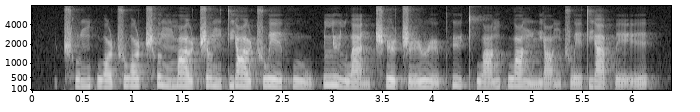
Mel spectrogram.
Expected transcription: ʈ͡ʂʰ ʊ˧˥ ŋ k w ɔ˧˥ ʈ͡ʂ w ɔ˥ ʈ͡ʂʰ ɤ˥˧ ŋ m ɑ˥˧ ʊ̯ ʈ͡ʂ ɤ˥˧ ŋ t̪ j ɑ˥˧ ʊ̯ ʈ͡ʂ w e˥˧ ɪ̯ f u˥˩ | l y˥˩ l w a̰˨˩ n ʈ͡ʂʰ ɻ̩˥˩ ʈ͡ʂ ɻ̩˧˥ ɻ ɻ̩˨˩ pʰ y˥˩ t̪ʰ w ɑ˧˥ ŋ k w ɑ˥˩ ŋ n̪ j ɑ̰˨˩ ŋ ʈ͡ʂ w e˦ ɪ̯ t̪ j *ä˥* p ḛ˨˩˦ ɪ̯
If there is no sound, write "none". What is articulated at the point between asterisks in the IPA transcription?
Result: ä˥˩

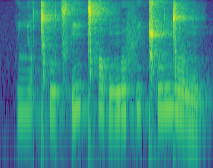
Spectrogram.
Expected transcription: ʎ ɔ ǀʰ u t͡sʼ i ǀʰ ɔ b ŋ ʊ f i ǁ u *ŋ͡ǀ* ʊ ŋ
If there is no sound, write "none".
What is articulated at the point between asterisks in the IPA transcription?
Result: ŋ͡ǀ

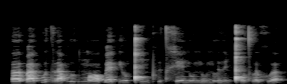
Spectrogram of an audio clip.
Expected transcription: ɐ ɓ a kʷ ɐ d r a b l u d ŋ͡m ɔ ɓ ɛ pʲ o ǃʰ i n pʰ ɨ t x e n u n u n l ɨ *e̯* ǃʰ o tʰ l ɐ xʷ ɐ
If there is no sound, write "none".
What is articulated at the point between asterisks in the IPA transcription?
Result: e̯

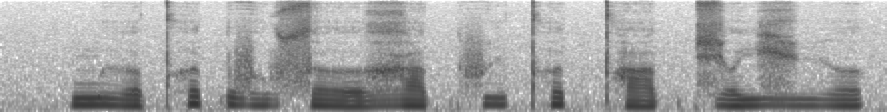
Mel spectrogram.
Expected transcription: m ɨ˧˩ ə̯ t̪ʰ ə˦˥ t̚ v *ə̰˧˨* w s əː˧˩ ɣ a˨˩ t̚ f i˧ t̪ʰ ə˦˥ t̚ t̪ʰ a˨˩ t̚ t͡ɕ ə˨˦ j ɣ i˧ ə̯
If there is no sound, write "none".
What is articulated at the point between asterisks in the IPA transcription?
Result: ə̤˨˩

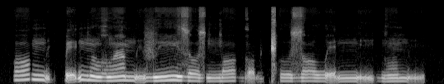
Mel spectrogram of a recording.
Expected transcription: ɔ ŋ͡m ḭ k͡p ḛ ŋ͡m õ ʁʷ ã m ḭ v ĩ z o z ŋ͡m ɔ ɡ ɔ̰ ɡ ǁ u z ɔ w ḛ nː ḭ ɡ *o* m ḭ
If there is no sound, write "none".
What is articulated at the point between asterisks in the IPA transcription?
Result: õ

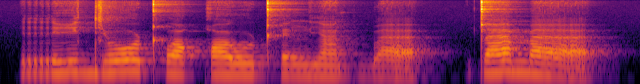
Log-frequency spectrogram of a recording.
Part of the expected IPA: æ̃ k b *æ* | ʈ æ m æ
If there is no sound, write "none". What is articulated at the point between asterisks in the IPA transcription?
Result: æ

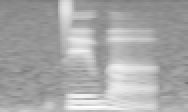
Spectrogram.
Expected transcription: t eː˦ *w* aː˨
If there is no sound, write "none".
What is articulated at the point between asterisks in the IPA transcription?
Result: w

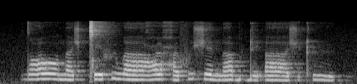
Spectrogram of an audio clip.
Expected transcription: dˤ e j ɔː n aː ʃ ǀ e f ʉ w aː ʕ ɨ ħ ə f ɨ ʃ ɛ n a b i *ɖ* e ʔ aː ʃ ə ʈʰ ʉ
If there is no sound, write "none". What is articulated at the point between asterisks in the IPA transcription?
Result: ɖ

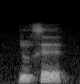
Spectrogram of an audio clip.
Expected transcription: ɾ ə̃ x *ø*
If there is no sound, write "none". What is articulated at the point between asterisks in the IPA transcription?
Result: ɛ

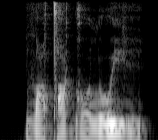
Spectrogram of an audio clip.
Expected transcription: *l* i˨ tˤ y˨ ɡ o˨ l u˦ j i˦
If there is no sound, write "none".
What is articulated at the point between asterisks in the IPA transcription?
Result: l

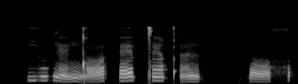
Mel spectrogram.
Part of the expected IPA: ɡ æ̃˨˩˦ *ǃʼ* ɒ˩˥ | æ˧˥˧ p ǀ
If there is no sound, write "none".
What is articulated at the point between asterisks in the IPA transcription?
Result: ŋ͡ǃ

